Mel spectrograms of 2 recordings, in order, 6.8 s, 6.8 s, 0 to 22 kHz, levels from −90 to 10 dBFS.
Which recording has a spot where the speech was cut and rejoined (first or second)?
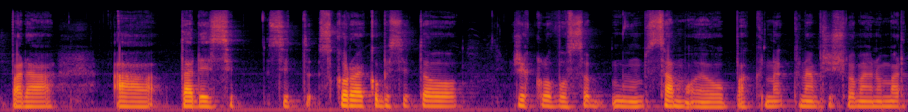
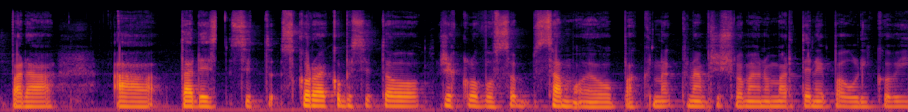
second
